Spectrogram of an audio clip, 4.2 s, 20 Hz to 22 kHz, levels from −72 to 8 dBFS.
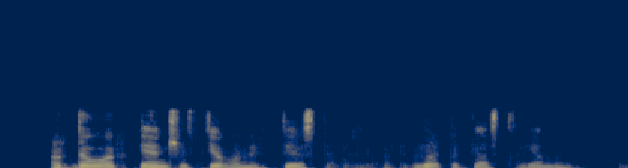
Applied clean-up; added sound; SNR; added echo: neural mask model DeepFilterNet 3.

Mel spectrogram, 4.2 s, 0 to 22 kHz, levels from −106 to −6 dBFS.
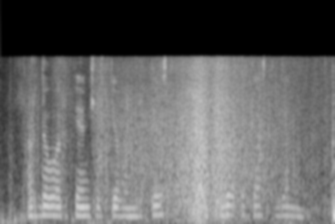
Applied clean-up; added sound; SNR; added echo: none; Crumpling, crinkling; -3 dB; none.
